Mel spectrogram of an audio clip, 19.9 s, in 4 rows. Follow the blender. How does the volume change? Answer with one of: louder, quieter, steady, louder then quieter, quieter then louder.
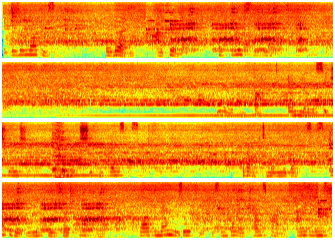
louder then quieter.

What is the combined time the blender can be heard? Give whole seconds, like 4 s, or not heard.
20 s.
